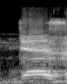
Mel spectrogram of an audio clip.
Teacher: za di situ panjangnya adalah 4 sampai dengan 5 harakat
